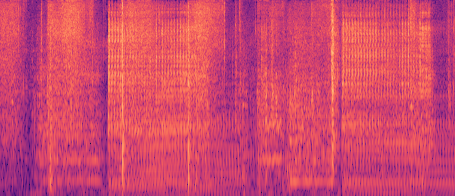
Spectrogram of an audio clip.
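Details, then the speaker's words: Brother ScanNCut DX cutting heavy crepe paper; motor whirrs in short runs with sharp uneven clicks about every two seconds, blamed on the small black button that always does this. Intermittent clicking while cutting. "Listen to that noise it's making. Holy cow smacks. What is that awful noise? Good God, Gertie. That just sounds awful. It just sounds like everything was exploding inside my machine."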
